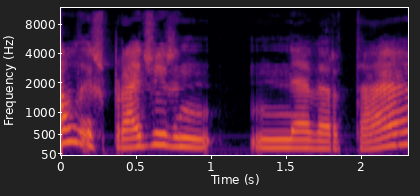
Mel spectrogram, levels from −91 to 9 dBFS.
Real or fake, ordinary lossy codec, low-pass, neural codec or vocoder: fake; MP3, 48 kbps; 10.8 kHz; vocoder, 48 kHz, 128 mel bands, Vocos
